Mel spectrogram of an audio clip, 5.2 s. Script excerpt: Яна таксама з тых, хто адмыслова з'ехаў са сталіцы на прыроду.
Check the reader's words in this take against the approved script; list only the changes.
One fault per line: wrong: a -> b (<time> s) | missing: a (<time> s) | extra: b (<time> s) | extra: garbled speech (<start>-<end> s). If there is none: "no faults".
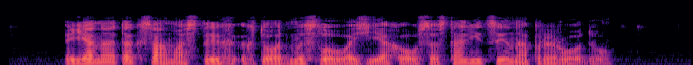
no faults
